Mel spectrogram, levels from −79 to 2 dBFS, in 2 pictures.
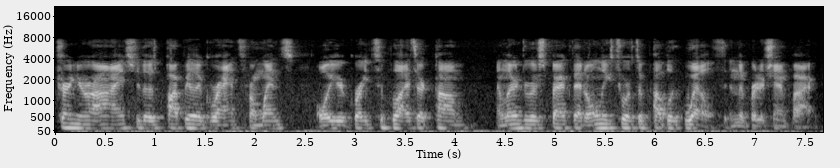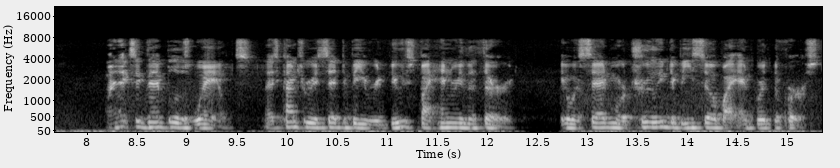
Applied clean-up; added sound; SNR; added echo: neural mask model Resemble Enhance denoiser.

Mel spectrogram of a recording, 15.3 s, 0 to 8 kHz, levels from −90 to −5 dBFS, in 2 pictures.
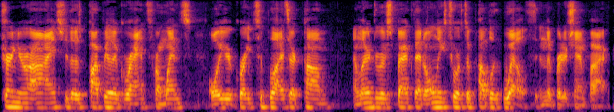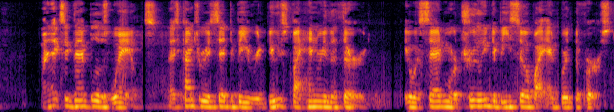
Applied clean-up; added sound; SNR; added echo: none; none; none; none.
